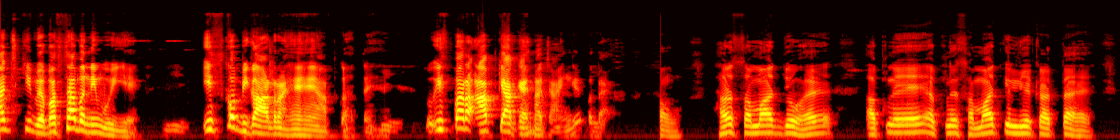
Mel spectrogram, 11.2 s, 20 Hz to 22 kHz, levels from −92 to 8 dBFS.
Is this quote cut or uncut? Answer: cut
